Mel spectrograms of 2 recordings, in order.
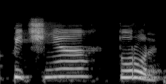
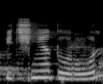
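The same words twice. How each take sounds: First: "pitch-nya turun" said slower, starting high and falling at the end; falling tune demo. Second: Said in the usual way. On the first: Shown as a demonstration. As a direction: let "pitch-nya turun" drop down clearly, slowly. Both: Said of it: "Yang pertama ada falling".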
